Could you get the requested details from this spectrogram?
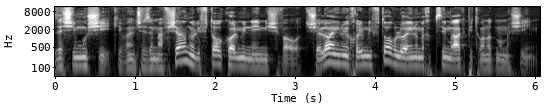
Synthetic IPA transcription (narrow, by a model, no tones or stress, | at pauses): zeʃimuʃḭkevanʃezemeafʃeʁlanulifto̞ʁ̞ko̞lmine̞jmiʃva̰ʔo̞̰tʃelo̞ajinuje̞χo̞limlifto̞ʁloainumeχḁpsimʁakpitʁo̞no̞tmamaʃḭḭm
